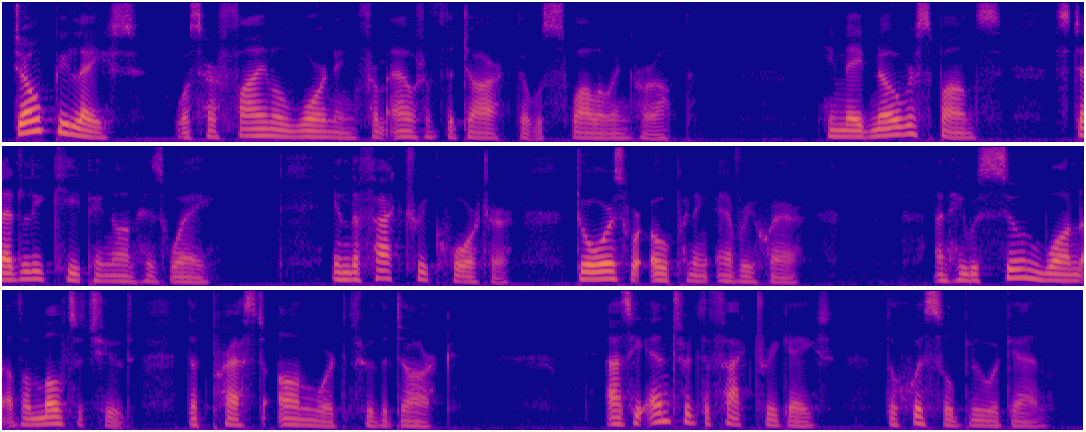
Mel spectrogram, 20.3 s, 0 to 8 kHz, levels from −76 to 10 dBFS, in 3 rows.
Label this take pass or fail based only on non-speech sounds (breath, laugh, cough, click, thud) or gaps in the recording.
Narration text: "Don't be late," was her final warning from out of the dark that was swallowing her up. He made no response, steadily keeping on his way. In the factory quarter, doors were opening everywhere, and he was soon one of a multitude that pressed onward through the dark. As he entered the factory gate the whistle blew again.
pass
